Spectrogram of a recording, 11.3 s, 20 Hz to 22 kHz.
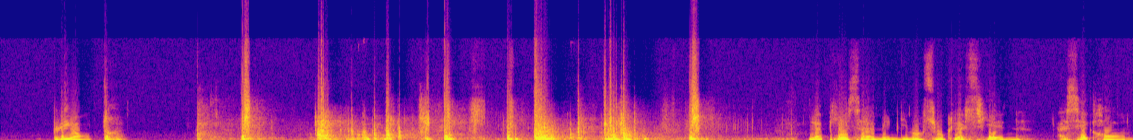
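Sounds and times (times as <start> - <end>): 
speech: 0.6 - 1.3, 8.4 - 11.3
door slamming shut: 2.0 - 4.1, 5.1 - 7.2.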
